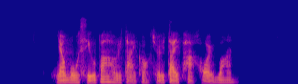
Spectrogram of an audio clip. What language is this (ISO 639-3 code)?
yue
